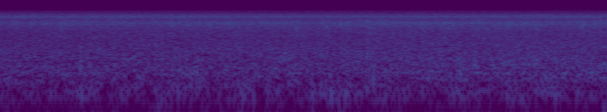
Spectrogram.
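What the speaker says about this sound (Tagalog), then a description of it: "Itong falls dito sa amin, Idol Japper." A waterfall at a local falls pours out a steady, dense hiss of rushing water, constant and fairly close throughout with no breaks or other sounds.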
